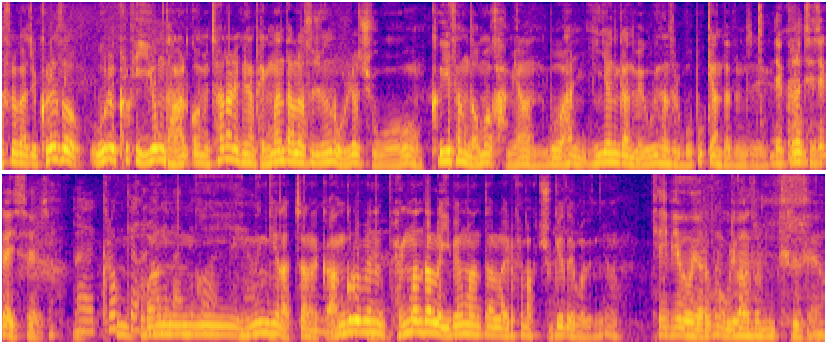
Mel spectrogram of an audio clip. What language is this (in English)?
Korean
